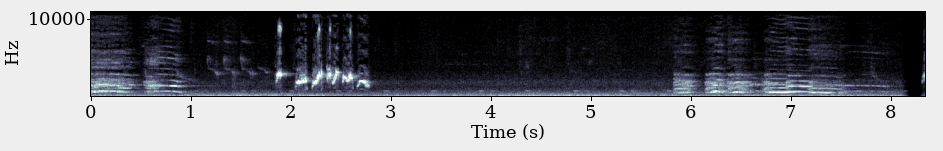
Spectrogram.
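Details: Red-whiskered bulbul gives one quick, bright warbled phrase of several fast notes lasting under a second. Other lower, harmonic bird calls come before and after it over a steady low background rumble.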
